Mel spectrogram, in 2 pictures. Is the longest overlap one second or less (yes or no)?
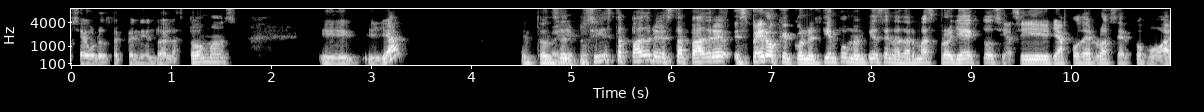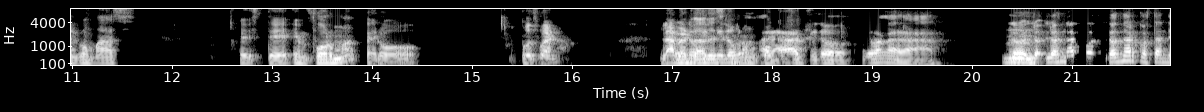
no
